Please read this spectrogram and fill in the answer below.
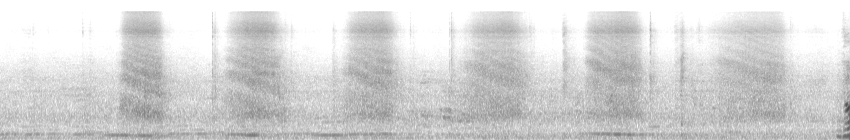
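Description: A long-handled rubber-bladed floor wiper (squeegee) swished across a wet, soapy carpet in about six strokes, each about a second long. It is pushing the detergent suds and water out of the carpet after scrubbing.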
